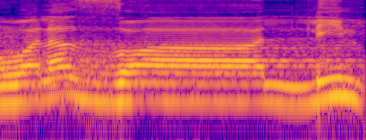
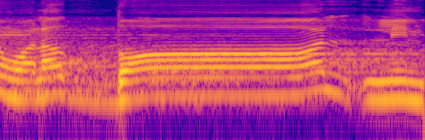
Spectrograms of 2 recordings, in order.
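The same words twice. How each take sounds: First: ولا الضالین with a jolt; jerked wrong way. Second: ولا الضالین with a proper heavy ض; correct ضاد. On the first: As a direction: chant ولا الضالین with a sudden jerk. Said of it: "ولا الضالین اس طرح جھٹکا دیتے ہیں". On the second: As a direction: recite ولا الضالین cleanly. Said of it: "ضاد کو صحیح پڑھتے ہیں". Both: Shown as a demonstration.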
